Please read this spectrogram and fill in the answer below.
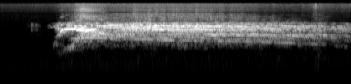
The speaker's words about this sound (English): Oh, yeah, that's what we like to hear is cheers for Duke losing.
